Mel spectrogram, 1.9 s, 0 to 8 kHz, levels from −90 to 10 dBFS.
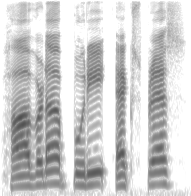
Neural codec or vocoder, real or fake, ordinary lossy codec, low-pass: none; real; none; none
